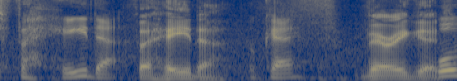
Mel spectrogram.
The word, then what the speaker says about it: Ferreira: So Ferreira is Fajeda.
